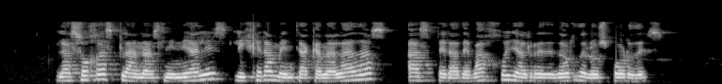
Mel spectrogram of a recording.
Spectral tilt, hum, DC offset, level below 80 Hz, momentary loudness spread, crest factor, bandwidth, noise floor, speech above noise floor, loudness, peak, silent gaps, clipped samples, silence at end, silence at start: -5 dB/octave; none; under 0.1%; -60 dBFS; 7 LU; 12 dB; 7.8 kHz; -65 dBFS; 54 dB; -12 LUFS; 0 dBFS; none; under 0.1%; 0.6 s; 0.55 s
